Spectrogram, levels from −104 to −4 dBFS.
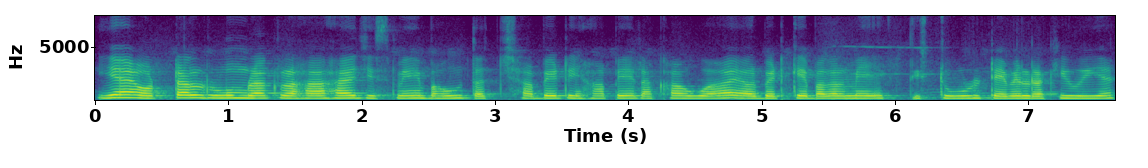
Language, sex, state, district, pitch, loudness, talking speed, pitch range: Hindi, female, Haryana, Rohtak, 225 Hz, -16 LUFS, 195 wpm, 220-235 Hz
